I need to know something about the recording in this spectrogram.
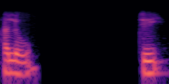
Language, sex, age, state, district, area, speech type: Hindi, male, 18-30, Madhya Pradesh, Bhopal, urban, conversation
